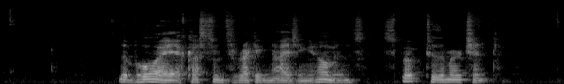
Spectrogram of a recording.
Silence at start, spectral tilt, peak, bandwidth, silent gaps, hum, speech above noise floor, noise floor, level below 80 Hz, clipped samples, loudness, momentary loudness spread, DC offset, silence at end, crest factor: 0.1 s; -5.5 dB/octave; -12 dBFS; 14.5 kHz; none; none; 35 dB; -66 dBFS; -64 dBFS; under 0.1%; -31 LUFS; 11 LU; under 0.1%; 0.65 s; 20 dB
